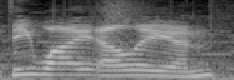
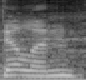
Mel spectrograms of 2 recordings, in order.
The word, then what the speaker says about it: Dylan: But yeah, there's two different spellings. There's D-Y-L-A-N and then there's D-I-L-L-O-N. Same pronunciation though.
